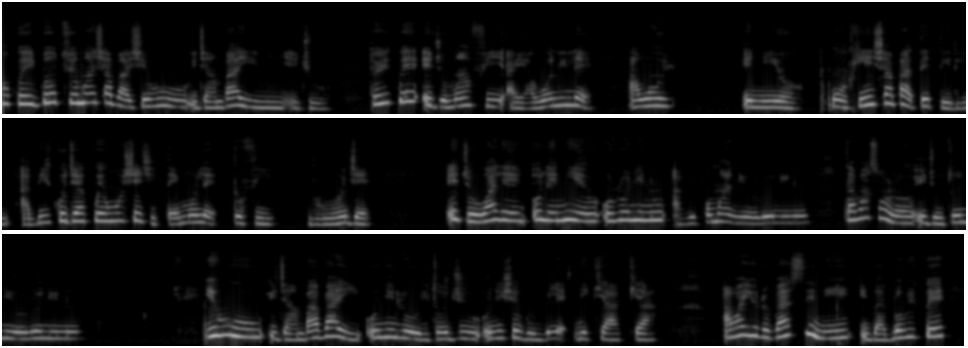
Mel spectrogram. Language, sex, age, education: Yoruba, female, 46-60, tertiary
